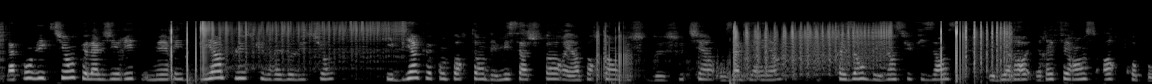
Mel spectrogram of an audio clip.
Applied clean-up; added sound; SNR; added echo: classical method WPE with log-MMSE.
